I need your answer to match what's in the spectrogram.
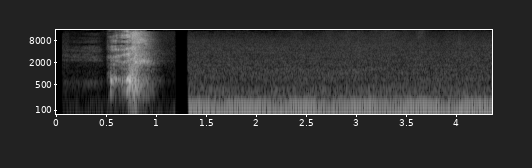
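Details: One loud, sharp sneeze burst, then steady low background hum; sneeze.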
